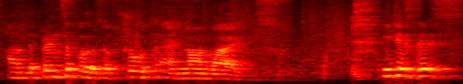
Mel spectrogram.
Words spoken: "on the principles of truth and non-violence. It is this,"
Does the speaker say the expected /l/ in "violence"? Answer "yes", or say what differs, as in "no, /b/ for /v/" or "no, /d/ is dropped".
no, /l/ is dropped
